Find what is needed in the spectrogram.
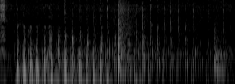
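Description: A person imitating a helicopter's rotor with his mouth: a rapid chopping pulse that fades away.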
